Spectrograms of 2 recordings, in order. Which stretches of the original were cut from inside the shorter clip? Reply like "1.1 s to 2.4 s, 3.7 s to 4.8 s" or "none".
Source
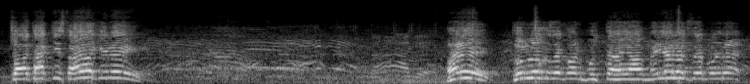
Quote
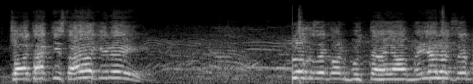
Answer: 2.9 s to 5.3 s

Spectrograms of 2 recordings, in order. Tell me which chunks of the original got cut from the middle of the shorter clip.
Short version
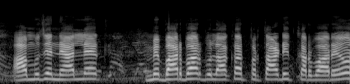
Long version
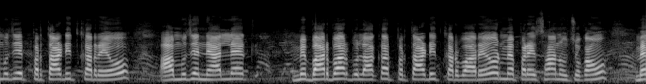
none

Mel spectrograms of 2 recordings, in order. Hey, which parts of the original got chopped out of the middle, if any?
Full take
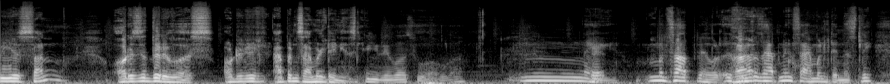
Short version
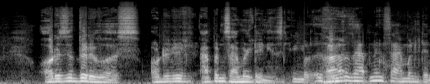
3.8 s to 7.2 s

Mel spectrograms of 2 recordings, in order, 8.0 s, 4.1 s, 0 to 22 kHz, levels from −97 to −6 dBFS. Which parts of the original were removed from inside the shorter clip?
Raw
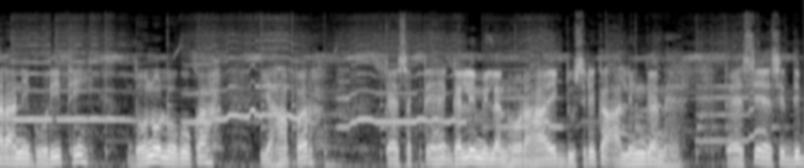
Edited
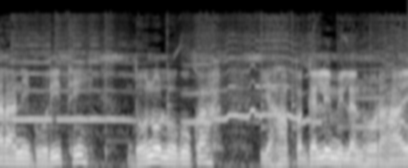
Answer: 3.0 s to 4.5 s

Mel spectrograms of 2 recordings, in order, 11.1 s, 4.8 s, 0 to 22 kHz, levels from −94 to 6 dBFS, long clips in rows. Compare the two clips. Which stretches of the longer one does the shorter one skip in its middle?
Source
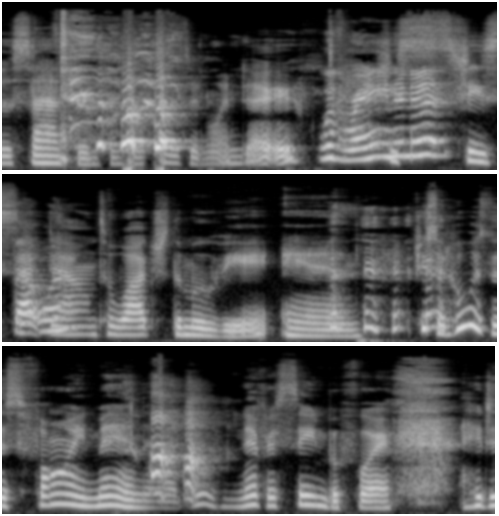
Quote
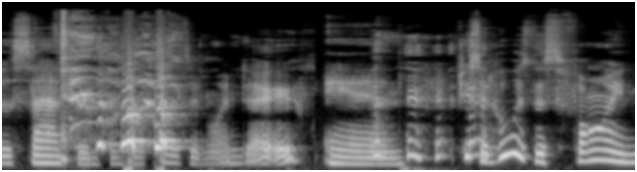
2.3 s to 5.7 s

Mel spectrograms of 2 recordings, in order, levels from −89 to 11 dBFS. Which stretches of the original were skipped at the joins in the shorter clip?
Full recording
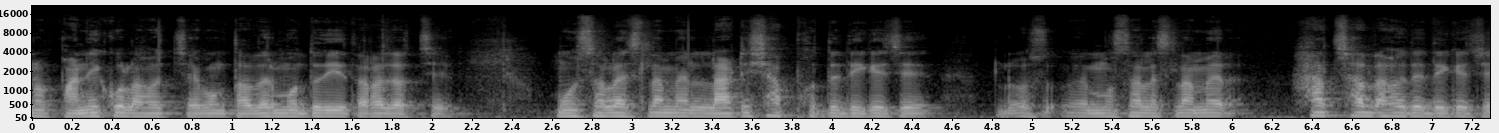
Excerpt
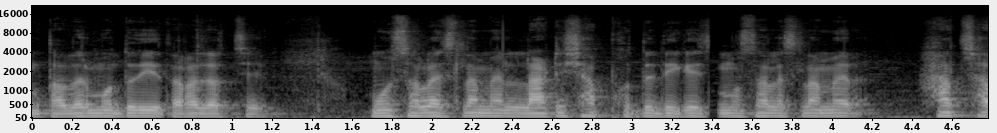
4.3 s to 5.3 s

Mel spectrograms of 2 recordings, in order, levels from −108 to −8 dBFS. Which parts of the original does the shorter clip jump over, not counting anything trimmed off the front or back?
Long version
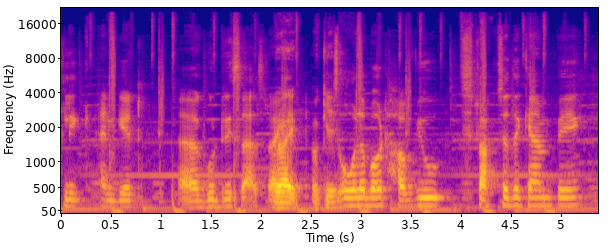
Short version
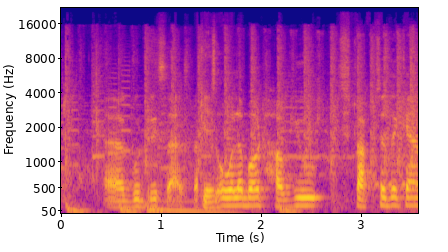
2.0 s to 2.5 s

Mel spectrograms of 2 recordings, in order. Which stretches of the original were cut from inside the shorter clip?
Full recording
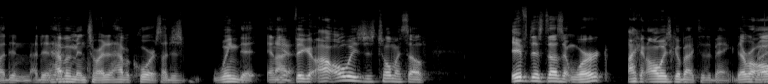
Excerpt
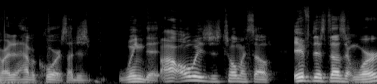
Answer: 2.6 s to 3.2 s, 4.3 s to 5.0 s

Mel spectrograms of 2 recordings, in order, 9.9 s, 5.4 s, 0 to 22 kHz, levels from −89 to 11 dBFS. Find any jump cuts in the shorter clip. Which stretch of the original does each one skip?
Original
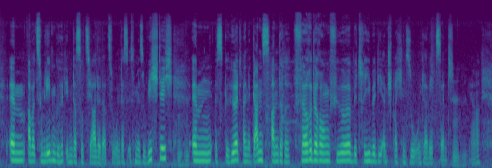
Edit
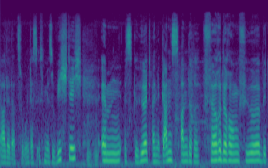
none

